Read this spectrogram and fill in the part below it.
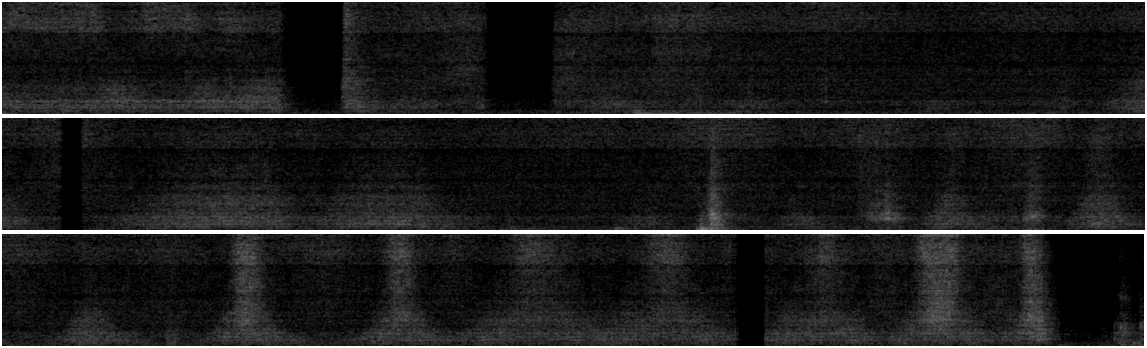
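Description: Airbrush spraying paint while highlighting a Hellraiser Pinhead figure, a steady close hiss running almost throughout with a few brief breaks and small bursts as the trigger is worked.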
